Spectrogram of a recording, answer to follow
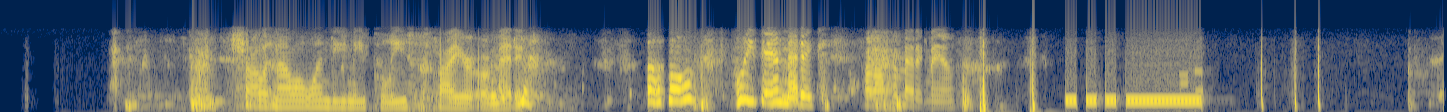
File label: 911 call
